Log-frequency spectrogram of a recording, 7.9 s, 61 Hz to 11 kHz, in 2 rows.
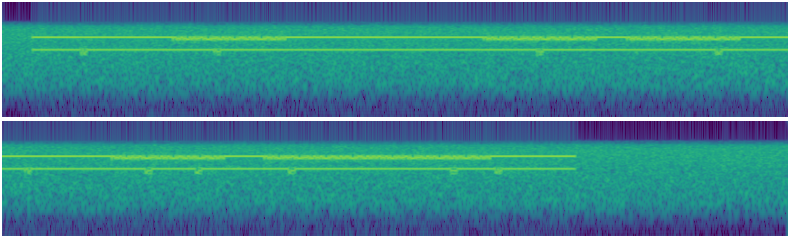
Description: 300-baud modem data (Bell 103 tones), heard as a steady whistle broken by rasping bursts, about 300 baud, 200 Hz shift, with phone line noise.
